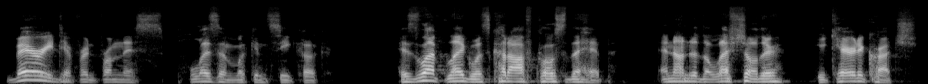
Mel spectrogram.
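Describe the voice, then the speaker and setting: A man's voice: mid-range voice, creaky, pushed and bright, full character voice. A man playing a cabin boy who narrates a sea adventure in a radio play, in scripted storytelling style.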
